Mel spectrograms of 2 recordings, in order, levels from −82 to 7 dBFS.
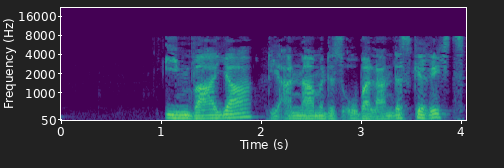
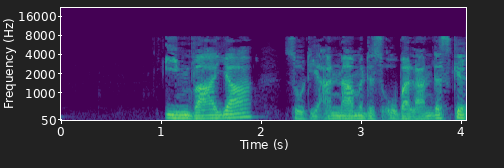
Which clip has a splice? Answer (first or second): first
